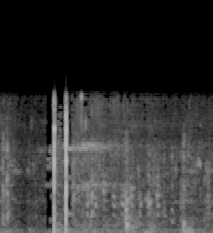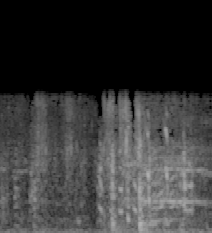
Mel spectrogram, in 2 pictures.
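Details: Yard flock of hens and three roosters at breakfast before forest grazing; soft scattered clucks under two sharp knocks early on, then a louder burst of clucking and drawn calls near the end.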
